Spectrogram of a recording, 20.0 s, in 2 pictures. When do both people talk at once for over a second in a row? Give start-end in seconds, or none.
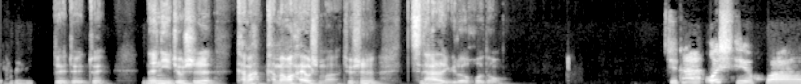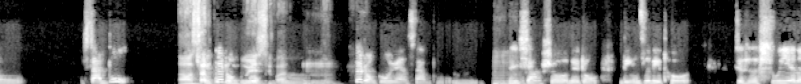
12.4-14.0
